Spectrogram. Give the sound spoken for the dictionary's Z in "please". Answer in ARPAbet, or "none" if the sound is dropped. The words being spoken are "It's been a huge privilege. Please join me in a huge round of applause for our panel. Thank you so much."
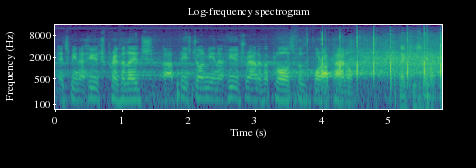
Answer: Z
